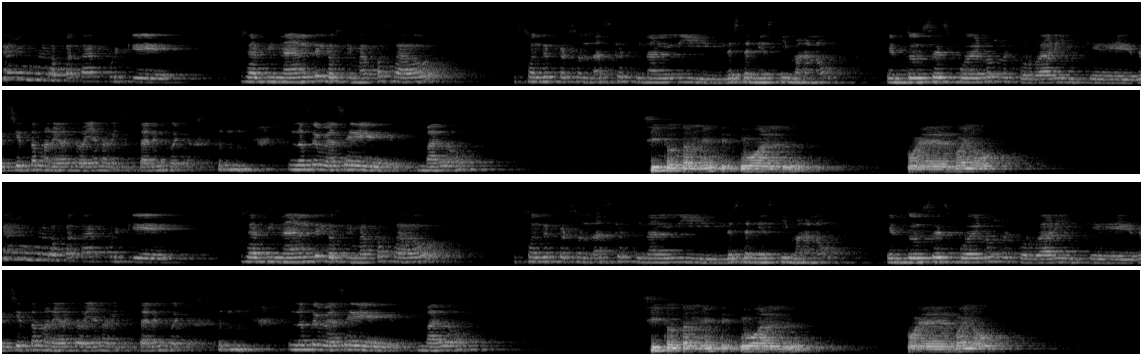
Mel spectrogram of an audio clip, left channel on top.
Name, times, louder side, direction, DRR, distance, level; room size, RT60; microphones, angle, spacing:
voice 1, 0.0-1.6 2.4-4.3 5.2-8.3 8.8-16.1, equal, 20° left, 1 dB, 1.0 m, -35 dB
voice 2, 17.8-19.4 20.4-21.3, equal, ahead, -2 dB, 0.6 m, -25 dB
8.8 x 5.6 x 3.8 m, 0.99 s
head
